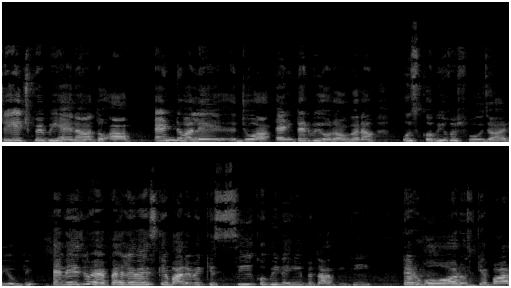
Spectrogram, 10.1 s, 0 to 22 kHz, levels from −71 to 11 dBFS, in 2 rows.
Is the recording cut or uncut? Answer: cut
